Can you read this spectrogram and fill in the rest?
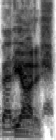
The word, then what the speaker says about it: Biadasz: If Badiaz, that's how you say it, right? – Biadasz. – Biadasz.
